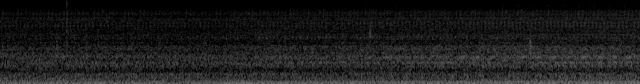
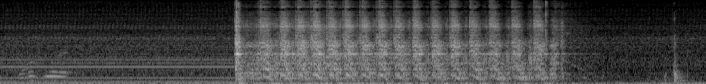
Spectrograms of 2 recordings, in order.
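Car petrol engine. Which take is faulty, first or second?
second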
